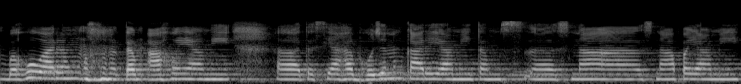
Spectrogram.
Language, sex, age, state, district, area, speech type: Sanskrit, female, 18-30, Telangana, Ranga Reddy, urban, spontaneous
